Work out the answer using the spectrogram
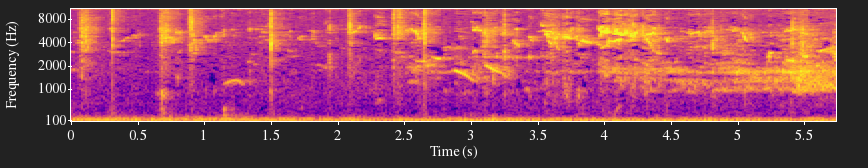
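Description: Faint birds chirping and calling, short scattered notes and quick whistles, over a low steady hum, with a few sharp clicks.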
